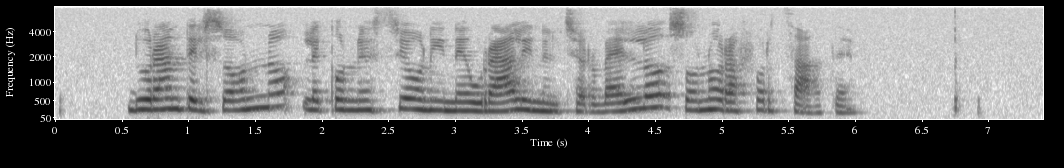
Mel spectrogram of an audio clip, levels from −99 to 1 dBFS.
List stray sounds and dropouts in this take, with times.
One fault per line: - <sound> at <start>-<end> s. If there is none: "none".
none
